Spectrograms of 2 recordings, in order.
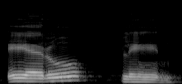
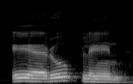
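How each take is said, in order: First: एयरोप्लेन said slowly, एयर drawn out; slow model word. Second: Said in the usual way. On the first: Shown as a demonstration. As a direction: spell out एयरोप्लेन slowly, each sound clear. (एयरोप्लेन धीरे-धीरे साफ़ उच्चारण)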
